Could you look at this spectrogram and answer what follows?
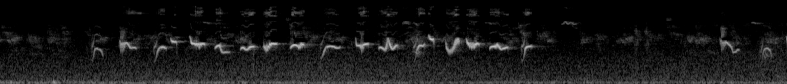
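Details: Aviary Pekin robins deliver a long, rapid string of clear whistled, slurred notes, roughly four per second, over about four seconds, followed by a few softer scattered chirps.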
